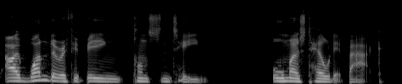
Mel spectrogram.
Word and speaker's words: Constantine: The comic book character is very notably Constantine. – Mm-hmm. He specifically clarifies his pronunciation. Yeah. – Tine like wine.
